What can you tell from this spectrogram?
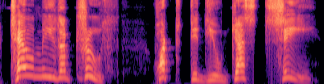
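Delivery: high, loud interrogation; shouted demand. A narrator's reading. Quirrell demanding truth from Harry, shouting. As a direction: demand it, starting high and easing a little. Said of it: "Quirrell shouted".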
